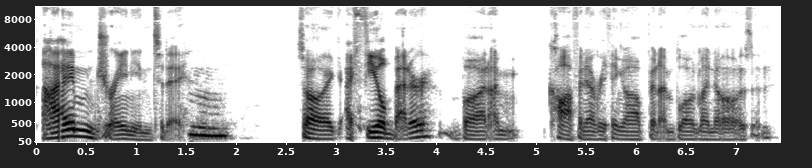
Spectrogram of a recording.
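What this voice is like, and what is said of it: Slightly raspy, congested voice. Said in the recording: “You sound a little raspy.”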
